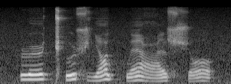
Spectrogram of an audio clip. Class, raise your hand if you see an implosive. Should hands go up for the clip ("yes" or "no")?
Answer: no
